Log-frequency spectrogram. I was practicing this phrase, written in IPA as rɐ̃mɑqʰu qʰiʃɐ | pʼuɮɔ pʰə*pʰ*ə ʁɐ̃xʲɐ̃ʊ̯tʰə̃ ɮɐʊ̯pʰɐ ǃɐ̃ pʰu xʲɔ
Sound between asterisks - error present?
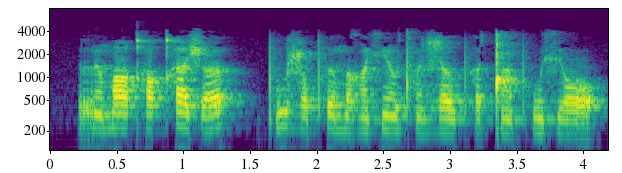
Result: yes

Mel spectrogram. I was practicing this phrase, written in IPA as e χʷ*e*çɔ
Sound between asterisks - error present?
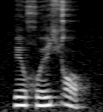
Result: no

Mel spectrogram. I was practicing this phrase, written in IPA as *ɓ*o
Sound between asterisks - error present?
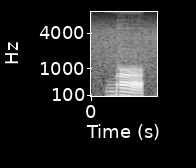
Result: yes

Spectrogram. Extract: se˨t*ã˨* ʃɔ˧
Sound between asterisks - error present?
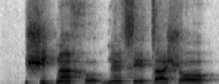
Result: yes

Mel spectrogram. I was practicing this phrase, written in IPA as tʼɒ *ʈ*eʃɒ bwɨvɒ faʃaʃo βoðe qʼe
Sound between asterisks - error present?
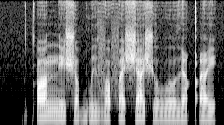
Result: yes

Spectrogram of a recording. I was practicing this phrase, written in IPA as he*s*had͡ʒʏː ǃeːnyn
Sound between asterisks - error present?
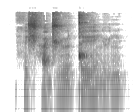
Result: yes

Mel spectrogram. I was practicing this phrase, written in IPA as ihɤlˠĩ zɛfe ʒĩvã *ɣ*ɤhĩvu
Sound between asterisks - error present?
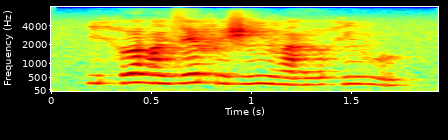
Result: no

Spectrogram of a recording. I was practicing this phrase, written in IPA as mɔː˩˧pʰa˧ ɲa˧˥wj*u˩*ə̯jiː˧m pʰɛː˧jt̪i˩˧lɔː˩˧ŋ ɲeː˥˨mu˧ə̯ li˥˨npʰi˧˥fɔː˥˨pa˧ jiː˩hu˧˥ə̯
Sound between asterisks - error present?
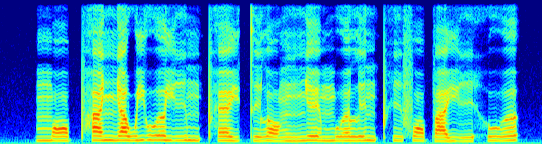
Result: yes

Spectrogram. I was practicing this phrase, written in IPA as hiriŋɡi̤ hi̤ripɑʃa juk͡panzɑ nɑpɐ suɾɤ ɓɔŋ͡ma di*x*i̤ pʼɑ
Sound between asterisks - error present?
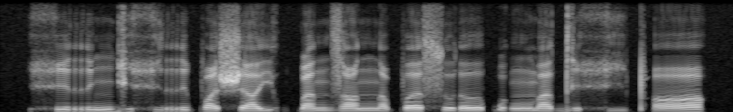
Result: yes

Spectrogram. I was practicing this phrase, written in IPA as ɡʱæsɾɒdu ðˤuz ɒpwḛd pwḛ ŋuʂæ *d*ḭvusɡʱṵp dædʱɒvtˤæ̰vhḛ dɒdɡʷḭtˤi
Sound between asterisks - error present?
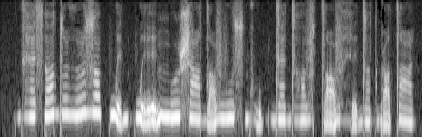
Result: yes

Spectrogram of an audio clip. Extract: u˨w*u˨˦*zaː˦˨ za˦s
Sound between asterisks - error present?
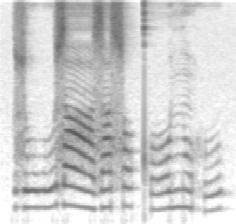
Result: no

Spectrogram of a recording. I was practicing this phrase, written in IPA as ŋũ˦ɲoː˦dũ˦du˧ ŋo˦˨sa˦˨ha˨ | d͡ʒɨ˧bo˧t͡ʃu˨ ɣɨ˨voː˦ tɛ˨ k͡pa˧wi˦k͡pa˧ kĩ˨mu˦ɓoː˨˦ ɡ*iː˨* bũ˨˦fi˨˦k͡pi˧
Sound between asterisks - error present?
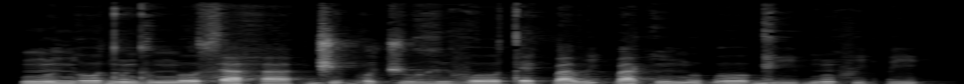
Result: no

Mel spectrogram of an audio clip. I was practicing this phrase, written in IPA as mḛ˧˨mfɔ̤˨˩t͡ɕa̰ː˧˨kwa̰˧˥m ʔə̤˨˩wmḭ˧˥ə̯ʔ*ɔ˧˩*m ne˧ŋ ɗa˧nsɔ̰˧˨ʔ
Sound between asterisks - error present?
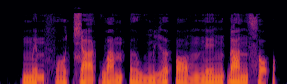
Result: no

